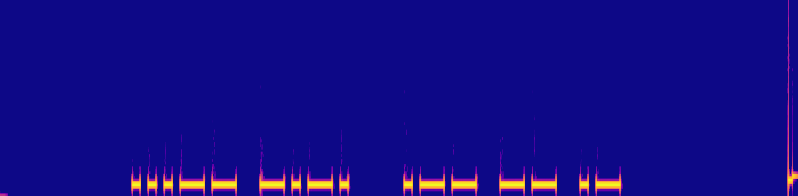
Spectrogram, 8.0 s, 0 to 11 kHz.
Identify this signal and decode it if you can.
Morse code, heard as a keyed tone, about 15 wpm, 700 Hz. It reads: 3C WMA
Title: Field Day Exchanges Encore - 15wpm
